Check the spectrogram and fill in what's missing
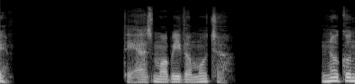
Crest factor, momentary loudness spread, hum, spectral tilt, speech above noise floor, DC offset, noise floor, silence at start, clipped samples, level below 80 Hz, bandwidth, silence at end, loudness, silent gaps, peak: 20 dB; 11 LU; none; -5.5 dB/octave; 65 dB; under 0.1%; -84 dBFS; 0 s; under 0.1%; -64 dBFS; 16 kHz; 0 s; -22 LUFS; none; -4 dBFS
